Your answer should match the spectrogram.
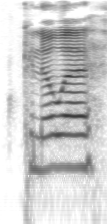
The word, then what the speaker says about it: quinoa: And the chips I had was the what's the Kuana chips? – Quinoa chips from Costco.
